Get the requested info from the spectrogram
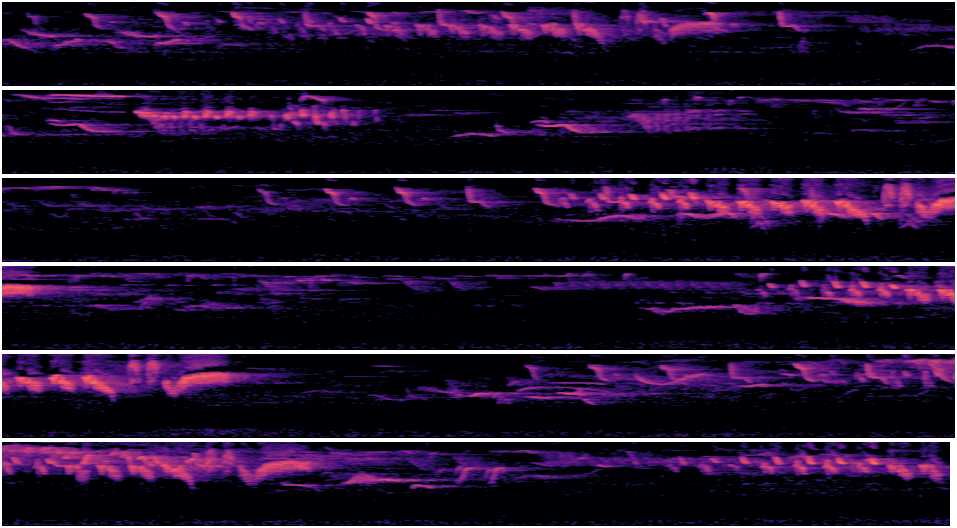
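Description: Faint birdsong: birds singing rapid trills and chirps in short phrases every few seconds, with louder phrases about halfway through.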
